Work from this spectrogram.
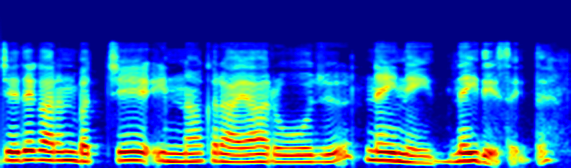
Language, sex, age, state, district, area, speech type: Dogri, female, 30-45, Jammu and Kashmir, Reasi, rural, spontaneous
